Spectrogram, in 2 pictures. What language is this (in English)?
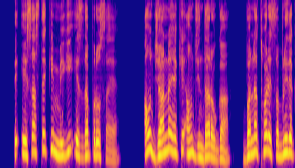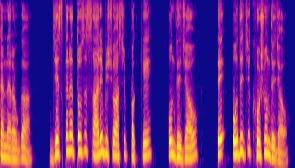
Dogri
